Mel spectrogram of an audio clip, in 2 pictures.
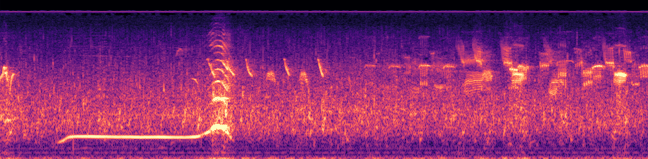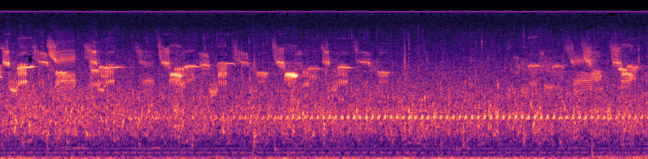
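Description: Frogs calling in a wetland chorus: a long held call rises sharply about three seconds in, then many short chirping croaks overlap, and a steady fast-pulsing trill runs through the second half.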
